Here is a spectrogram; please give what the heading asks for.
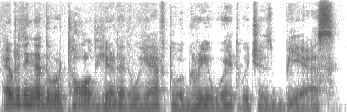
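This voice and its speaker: A man giving an unscripted, opinionated political commentary, speaking bluntly and colloquially, with halting repetition and rhetorical questions to the listener. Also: fairly low pitch, very animated, warm tone. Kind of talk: unscripted opinionated monologue to viewers.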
